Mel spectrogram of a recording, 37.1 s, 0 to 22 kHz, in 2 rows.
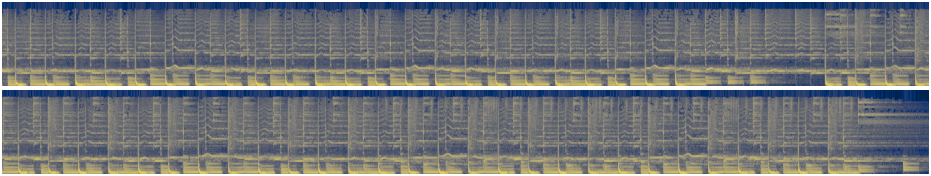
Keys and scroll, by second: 2.3 2, 2.5 0, 3.0 Return, 4.7 Escape, 33.7 4, 33.9 0, 35.2 Return.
